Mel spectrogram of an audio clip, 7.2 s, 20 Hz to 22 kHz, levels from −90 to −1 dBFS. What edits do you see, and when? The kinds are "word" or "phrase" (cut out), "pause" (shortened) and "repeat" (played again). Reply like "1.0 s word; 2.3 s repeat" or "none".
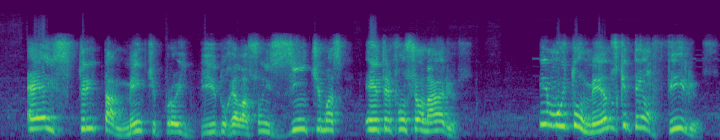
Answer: none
